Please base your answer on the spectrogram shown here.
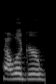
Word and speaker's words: Seliger: properly on the podcast on the podcast Mark seliger we are here to celebrate you and your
